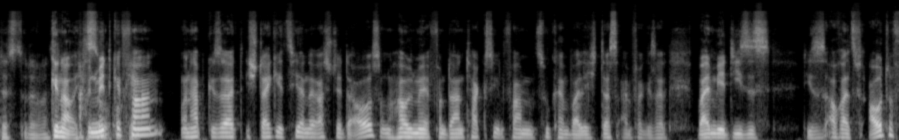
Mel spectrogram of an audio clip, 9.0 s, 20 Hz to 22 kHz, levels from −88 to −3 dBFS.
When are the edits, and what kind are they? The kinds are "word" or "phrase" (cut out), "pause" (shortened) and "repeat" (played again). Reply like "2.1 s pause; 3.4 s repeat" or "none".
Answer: none

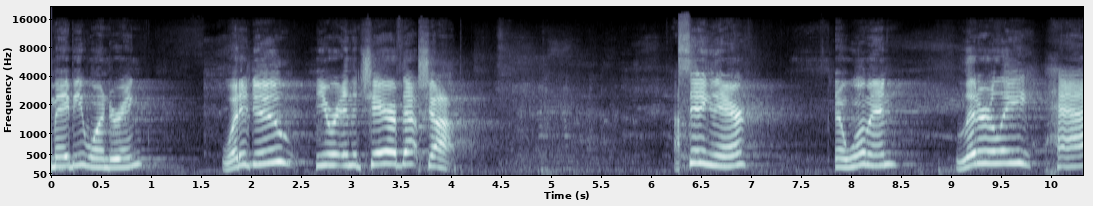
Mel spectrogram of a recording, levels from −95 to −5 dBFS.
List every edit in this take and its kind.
1.5 s word; 2.0 s word; 2.6 s word; 3.7 s word; 6.3 s word; 7.8 s word

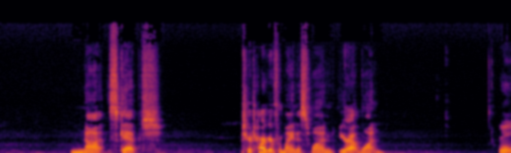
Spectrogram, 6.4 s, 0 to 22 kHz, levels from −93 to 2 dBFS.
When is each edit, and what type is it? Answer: 3.0 s word; 3.5 s word; 4.2 s word

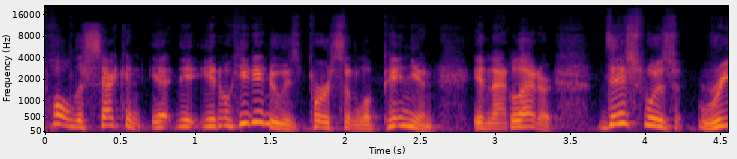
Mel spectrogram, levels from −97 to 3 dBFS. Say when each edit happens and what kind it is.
1.5 s word; 3.1 s word

